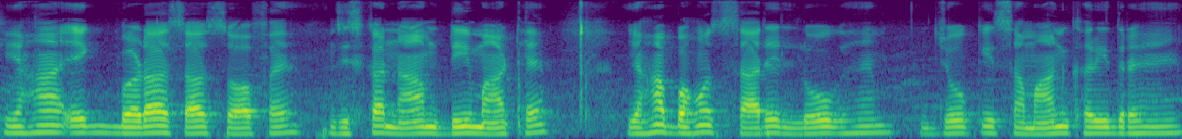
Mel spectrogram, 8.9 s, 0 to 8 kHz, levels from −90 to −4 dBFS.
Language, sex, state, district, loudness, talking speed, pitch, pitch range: Hindi, male, Chhattisgarh, Raipur, -20 LUFS, 140 wpm, 135 Hz, 130-145 Hz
